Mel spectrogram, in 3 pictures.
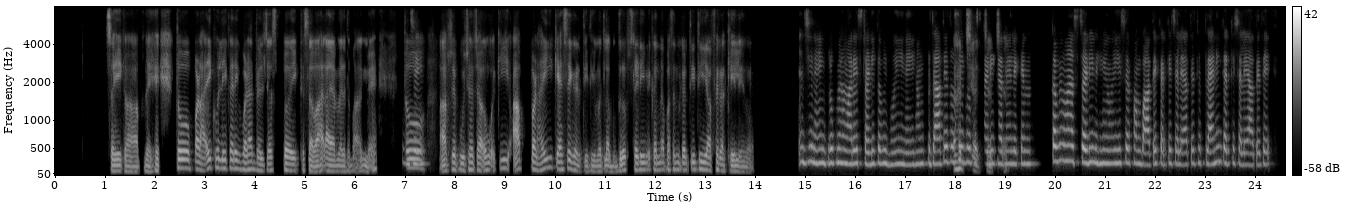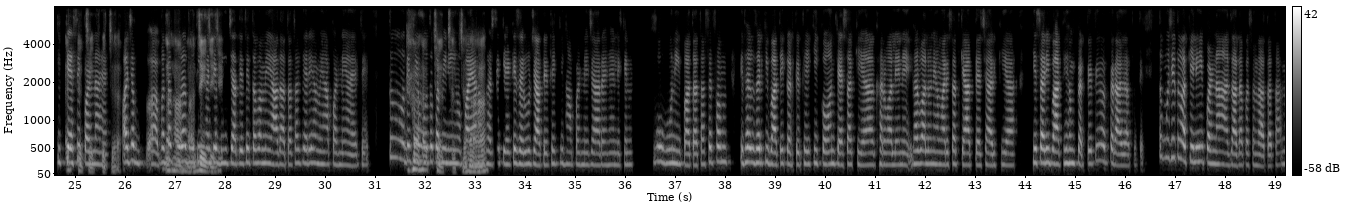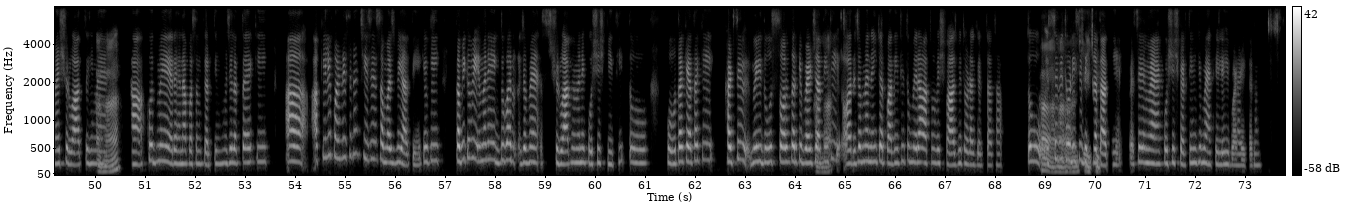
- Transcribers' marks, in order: tapping; laughing while speaking: "आपने"; in English: "ग्रुप स्टडी"; in English: "ग्रुप"; in English: "स्टडी"; laughing while speaking: "अच्छा"; in English: "ग्रुप स्टडी"; in English: "स्टडी"; in English: "प्लानिंग"; laughing while speaking: "हाँ, हाँ"; in English: "सॉल्व"; other background noise
- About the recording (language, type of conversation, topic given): Hindi, podcast, आप पढ़ाई और ज़िंदगी में संतुलन कैसे बनाते हैं?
